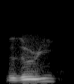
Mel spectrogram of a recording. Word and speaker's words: Missouri: Missouri? – Uh-huh. Missouri, because it rhymes with misery.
